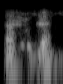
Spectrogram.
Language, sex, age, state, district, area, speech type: Malayalam, male, 18-30, Kerala, Kollam, rural, conversation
